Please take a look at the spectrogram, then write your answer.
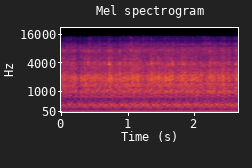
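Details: Cat D6D dozer, just fired up and warming: deep, steady diesel idle with an even low rumble and no knocks, misses or hunting. A hydraulic hose is suspected of leaking and the cylinders need repacking; normal idle.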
